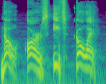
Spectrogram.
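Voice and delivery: chorus of many telepathic rat voices. A game master voices glaring rats speaking telepathically to the player, telepathic rat voices. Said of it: "you hear a telepathic voice, lots of telepathic voices".

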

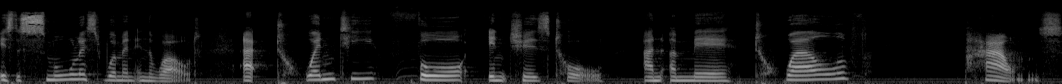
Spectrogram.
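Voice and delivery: deliberate read with long, weighty dramatic pauses. Reading out an item about the world's smallest woman with long dramatic pauses between phrases. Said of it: "I'm doing a lot of dramatic pauses here because I just want that to sink in".

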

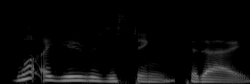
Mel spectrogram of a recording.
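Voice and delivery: put-on soft, failed British accent that lands Australian. Retelling what a man says, attempted british accent. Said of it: "That's Australian".

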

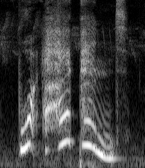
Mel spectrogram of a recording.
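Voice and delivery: frightened whisper. Narrator voicing Arthur, who sees paddocks where houses should be; frightened whisper. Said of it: "whispered Arthur, frightened".

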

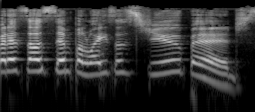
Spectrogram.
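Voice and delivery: mock very high, tipsy-sounding drunk voice. Retelling what a drunk man said, imitating a drunk. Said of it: "he's drunk".

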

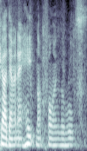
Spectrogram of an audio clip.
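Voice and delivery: hushed, low mutter under the breath. During a D&D session, a player muttering under their breath. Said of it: "Just jokes muttered under my breath".

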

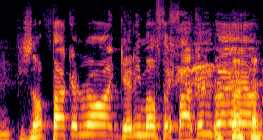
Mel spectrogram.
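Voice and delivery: very high-pitched, blunt, rising, anything-but-subtle outburst. Retelling how Pago made a beeline for you, imitating Pago's sarcastically called subtle tone. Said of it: "in his real subtle tone".

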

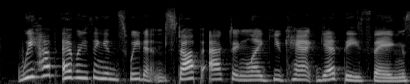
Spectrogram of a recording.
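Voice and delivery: ordinary talk

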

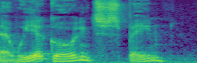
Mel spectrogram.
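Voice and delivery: put-on English spoken with a Danish accent. Retelling a flight attendant's answer on a plane, in an English-Danish accent. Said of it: "med en engelsk-dansk accent".

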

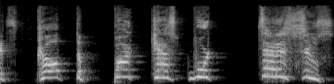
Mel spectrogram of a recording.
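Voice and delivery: very high-pitched, dramatic cry. Doing the line from Lost that was suggested: Lost "they took my boy" impression. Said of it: "from Lost, "They took my boy."".

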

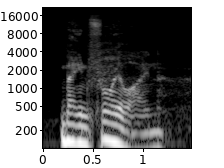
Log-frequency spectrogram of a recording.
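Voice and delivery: put-on soothing, chill calm voice. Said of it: "it really does sound like him".

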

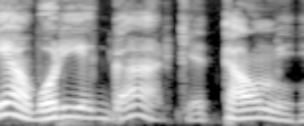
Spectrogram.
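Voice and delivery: put-on Chicago accent. Describing meeting Sebastian, the speaker imitates how he talks normally, Sebastian's Chicago accent. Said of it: "he just kind of sounds like a guy from Chicago".

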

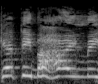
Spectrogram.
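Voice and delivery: high, dramatic villain voice.

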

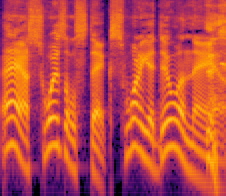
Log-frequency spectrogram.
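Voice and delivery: put-on very high, swooping old-timey baseball player voice. Joking that a speech tool turned the other speaker into an old-timey baseball player voice. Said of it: "an old-timey baseball player".

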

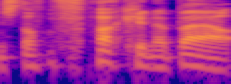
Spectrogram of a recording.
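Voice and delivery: ordinary delivery

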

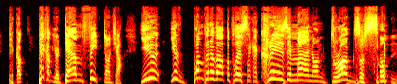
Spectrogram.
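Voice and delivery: high-pitched, angry, scolding shouted yell. Voicing a crew member yelling at a sailor in an argument: yelling as Messiah. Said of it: "Messiah is just yelling, like".

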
